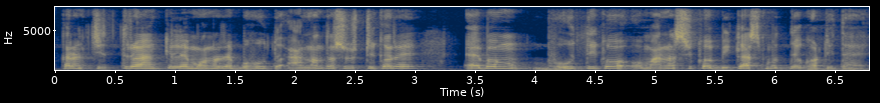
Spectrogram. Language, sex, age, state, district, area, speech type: Odia, male, 30-45, Odisha, Bhadrak, rural, spontaneous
